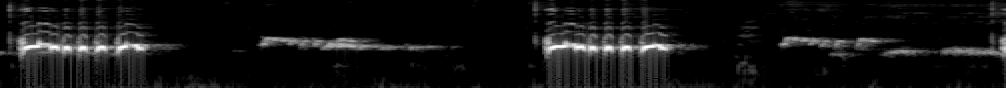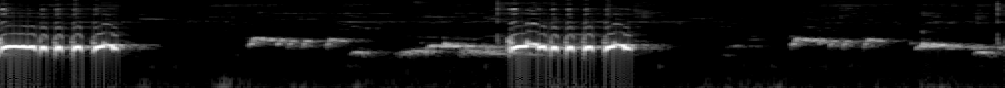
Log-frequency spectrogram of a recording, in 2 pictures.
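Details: Vigorous Majapahit zebra dove song: loud bursts of rapid, pulsing coos repeat about every two and a half seconds, alternating with softer answering coos from other doves.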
